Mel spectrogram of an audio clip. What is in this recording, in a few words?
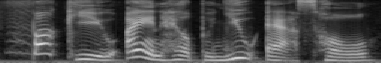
"asshole", female; kingpin; yolanda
